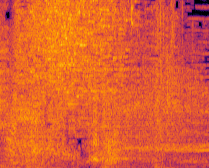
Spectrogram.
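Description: Movie soundtrack: the glass of a truck's cab window shattering as a velociraptor crashes through it, over tense film music. A woman's high scream starts near the end.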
